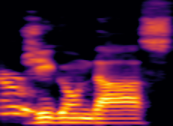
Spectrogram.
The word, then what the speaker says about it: Gigondas: So that's why you don't say like Vaccara, you just pronounce the S. Cornas, Gigondas, they're all hard-ending words because they're not French.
